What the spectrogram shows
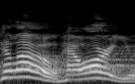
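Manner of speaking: bright, high, perky, positive-sounding robocall voice. Describing robocalls, the speaker imitates a recording's perky, positive-sounding voice. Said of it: "this perky, positive-sounding voice".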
